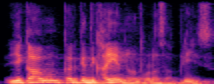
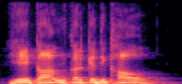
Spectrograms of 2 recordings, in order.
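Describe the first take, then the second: First: Polite request. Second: Slow, firm order, ये hit hard; commanding. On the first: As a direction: ask nicely, pleading a little. (विनती करते हुए, नरमी से) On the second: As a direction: command it like a boss. (आदेश देते हुए, सख़्ती से) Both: Shown as a demonstration. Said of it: "ये अलग तरीका हो गया".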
